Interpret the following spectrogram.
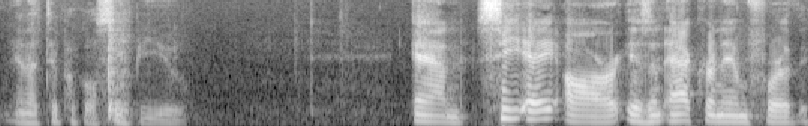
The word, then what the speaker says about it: car: rest of the list now car is pronounced car and cdr is just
